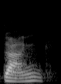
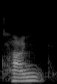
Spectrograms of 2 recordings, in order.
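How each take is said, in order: First: The word begins with a d sound. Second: The word begins with a t sound. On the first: "we don't want dank" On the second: "it's going to sound more like a t or a d. So we don't want tank"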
